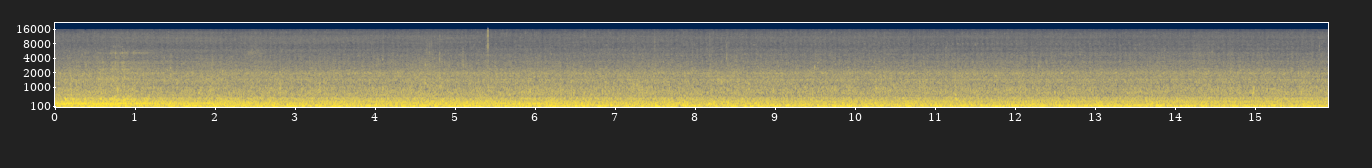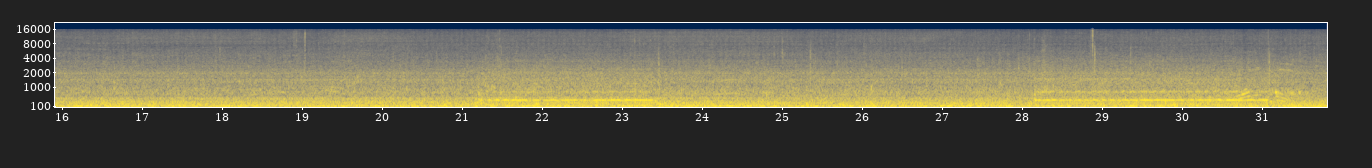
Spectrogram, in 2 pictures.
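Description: Motorboat engine running steadily, with a low rumble and water and wind noise. A higher hum comes in twice in the last third.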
